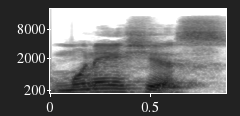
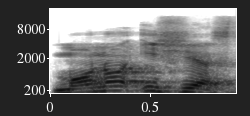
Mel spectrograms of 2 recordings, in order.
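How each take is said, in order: First: The middle is said as 'ne', three syllables. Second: The middle is said as 'no-i', four syllables. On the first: The speaker calls it right. "উচ্চারণ হচ্ছে মনেশিয়াস" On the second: The speaker calls it wrong. "মনোইশিয়াস না"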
